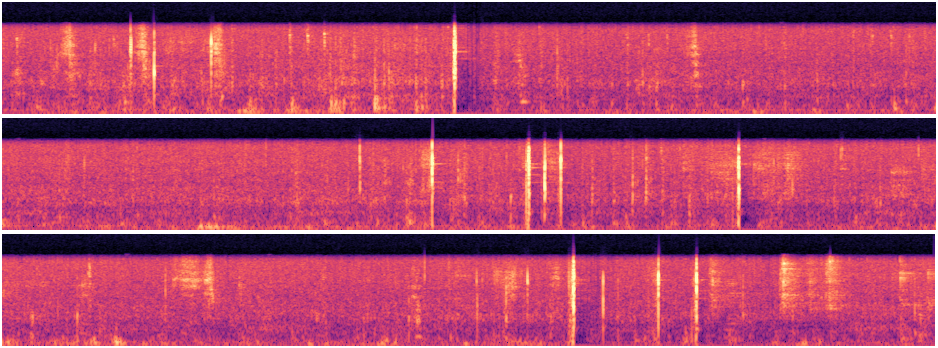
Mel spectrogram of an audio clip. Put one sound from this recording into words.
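A ridden horse canters with hoofbeats thudding on packed dirt.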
